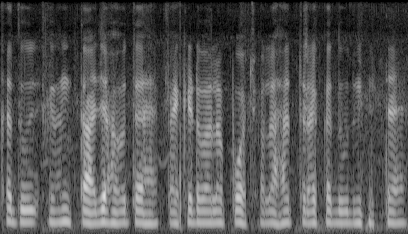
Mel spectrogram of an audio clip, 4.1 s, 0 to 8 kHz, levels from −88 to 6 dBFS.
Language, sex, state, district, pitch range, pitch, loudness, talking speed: Hindi, male, Chhattisgarh, Kabirdham, 145-155 Hz, 150 Hz, -21 LUFS, 250 wpm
